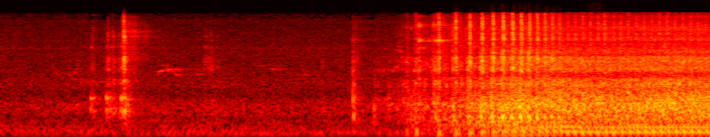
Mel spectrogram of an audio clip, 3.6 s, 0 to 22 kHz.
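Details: Engine from damaged MTD push mower swapped onto good Troy-Bilt deck after bent blade, bent crankshaft and sheared flywheel key found: fires after a couple of pulls, steady even drone, vibration about 90–95% gone.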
